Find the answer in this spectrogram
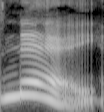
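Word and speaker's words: nei: The word for no in Icelandic is nay.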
